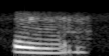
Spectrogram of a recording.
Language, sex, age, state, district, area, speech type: Bengali, female, 18-30, West Bengal, Bankura, urban, conversation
